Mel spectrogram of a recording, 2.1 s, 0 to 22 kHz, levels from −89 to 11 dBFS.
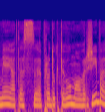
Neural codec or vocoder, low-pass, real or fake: none; 10.8 kHz; real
